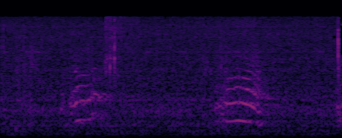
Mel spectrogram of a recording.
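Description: An Eclectus parrot gives two soft, mellow cooing notes, each gently rising then falling, about a second apart, over a quiet room.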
